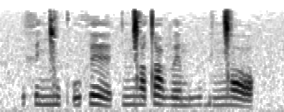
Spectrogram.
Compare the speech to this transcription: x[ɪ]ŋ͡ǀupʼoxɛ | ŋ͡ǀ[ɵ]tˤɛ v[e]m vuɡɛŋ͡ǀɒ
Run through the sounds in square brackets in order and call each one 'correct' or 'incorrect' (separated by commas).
incorrect, incorrect, incorrect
